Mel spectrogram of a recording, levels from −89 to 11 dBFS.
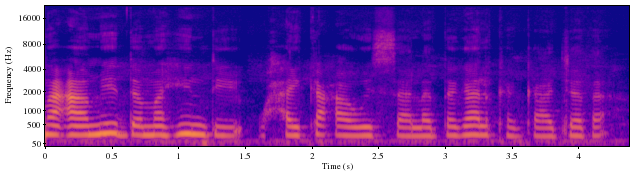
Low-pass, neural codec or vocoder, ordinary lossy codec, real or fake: none; none; none; real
